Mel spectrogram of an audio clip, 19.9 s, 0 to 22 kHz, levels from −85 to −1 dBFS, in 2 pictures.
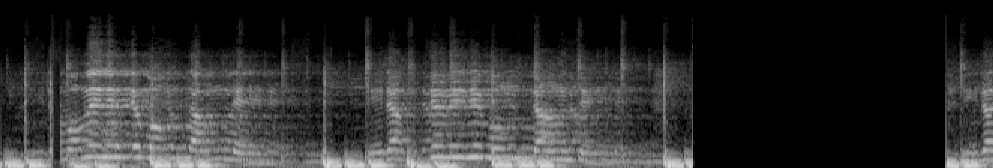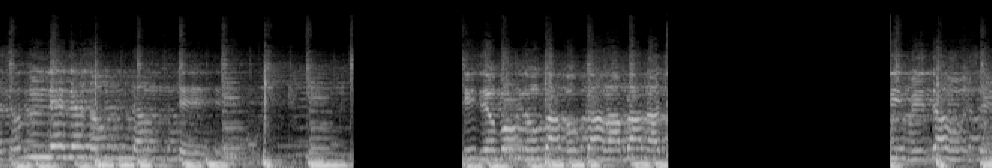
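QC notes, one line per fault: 0.52 to 0.62 s, intermittent contact: a loose plug or cable briefly lost connection, opening the line for about 89 ms. The sound drops out with crackle at both edges and faint hiss in the gap. Unlike a buffering pause, the gap is noisy and the sound that would have played there is lost.
6.92 to 9.46 s, 13.46 to 14.56 s and 16.60 to 18.83 s, rebuffering stall: the player ran out of downloaded audio and waited for more, adding 2.54 s, 1.10 s and 2.23 s. Each gap is clean silence, and playback resumes exactly where it stopped, so nothing is missing.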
